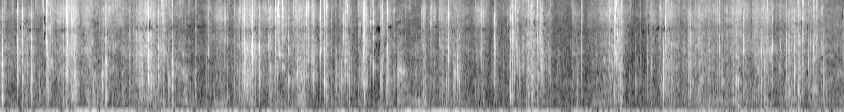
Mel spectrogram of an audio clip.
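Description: A plastic snack packet being torn open and crinkled by hand: a dense, continuous run of crackles and rustles.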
